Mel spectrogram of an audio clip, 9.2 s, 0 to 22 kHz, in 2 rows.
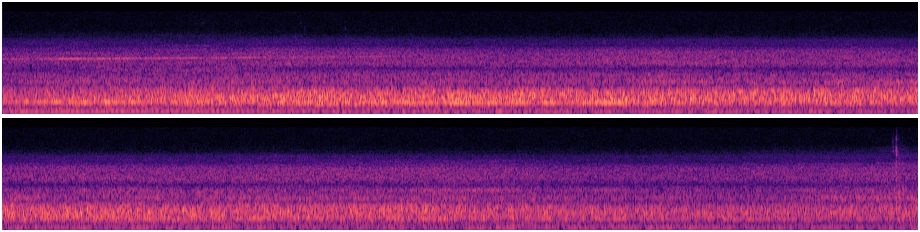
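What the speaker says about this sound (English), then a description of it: "Three different Maxes, United, Alaska, and American, all ready to depart." Boeing 737 MAX 8 jets of United, Alaska and American airlines at Cleveland Hopkins airport, a steady broadband engine roar held evenly throughout with no talk over it.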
